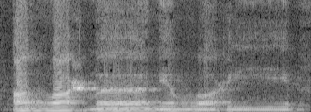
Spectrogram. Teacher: r-nya ujung lidah taruh di langit-langit yang keras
